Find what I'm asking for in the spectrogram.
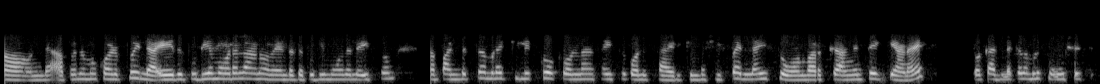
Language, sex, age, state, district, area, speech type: Malayalam, female, 30-45, Kerala, Idukki, rural, conversation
